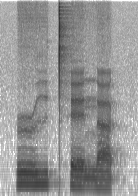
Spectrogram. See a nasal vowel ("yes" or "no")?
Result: no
